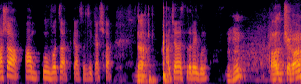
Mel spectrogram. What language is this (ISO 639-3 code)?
ron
